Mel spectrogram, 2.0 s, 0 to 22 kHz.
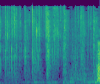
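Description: Foil wrapper of a Topps Series 1 baseball card pack crinkling and crackling as it is peeled and torn open by hand, a quick irregular run of small crackles.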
